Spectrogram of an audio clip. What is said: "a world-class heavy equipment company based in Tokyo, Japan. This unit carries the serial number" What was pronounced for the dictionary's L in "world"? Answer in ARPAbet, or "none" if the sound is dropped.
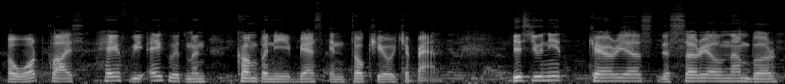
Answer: none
